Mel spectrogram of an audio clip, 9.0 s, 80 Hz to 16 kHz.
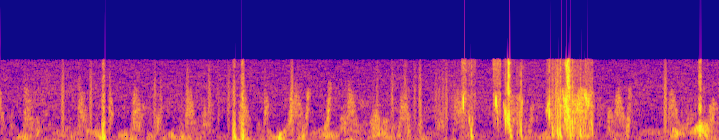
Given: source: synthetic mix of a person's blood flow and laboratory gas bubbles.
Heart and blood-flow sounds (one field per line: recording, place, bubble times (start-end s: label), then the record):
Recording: Doppler ultrasound of blood flow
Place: subclavian vein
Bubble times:
5.75-5.94 s: bubbles
6.15-6.25 s: bubbles
6.28-6.56 s: bubbles
6.81-7.42 s: bubbles
From the record:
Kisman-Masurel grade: 223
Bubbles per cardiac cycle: several, 3 to 8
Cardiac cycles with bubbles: 10 to 50%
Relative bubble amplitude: loud (0.450 to 0.775)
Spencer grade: 2 (many but less than half of the cardiac periods contain bubble signals, singularly or in groups)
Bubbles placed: anywhere in the cardiac cycle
